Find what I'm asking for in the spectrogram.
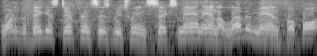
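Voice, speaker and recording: An energetic, upbeat man with a high voice at a very fast pace, with music in the background. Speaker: sports anchor and reporter. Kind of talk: sports news anchor read.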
